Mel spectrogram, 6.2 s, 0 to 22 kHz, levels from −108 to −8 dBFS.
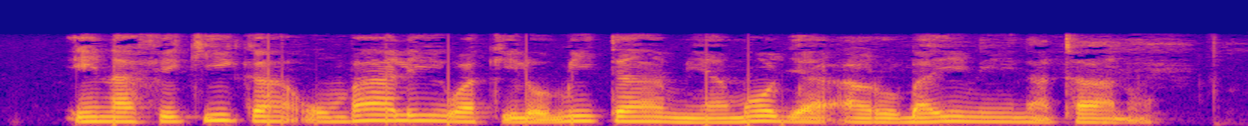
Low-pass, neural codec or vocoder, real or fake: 7.2 kHz; none; real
